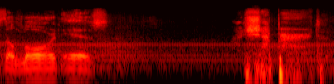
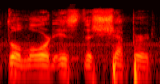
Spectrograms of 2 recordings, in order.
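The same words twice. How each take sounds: First: Slow "The Lord is", pause, then whispered "my shepherd"; intimate personal declaration. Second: Said in the usual way. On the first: Shown as a demonstration. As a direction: set "my shepherd" apart, hushed and breathed. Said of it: "Nope, he says". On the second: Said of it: "David doesn't say".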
